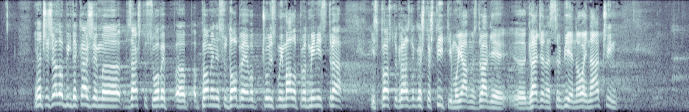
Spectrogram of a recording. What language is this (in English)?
Serbian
